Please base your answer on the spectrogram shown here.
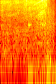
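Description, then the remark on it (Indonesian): A short whooshing sweep with a high tone gliding upward over a rumbling low swell, like a time-travel transition effect, cutting off abruptly after about a second. “Kita naik mesin waktu ya, teman teman Nusantara.”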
